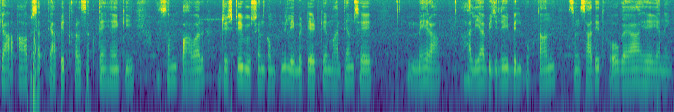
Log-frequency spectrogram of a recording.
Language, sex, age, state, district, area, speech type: Hindi, male, 30-45, Madhya Pradesh, Harda, urban, read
